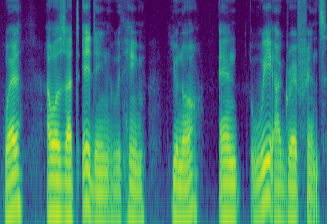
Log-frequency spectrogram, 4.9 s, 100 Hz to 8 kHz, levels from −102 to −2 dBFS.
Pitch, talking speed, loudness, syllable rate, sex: 110 Hz, 170 wpm, -17 LUFS, 4.4 syllables/s, male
